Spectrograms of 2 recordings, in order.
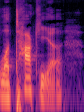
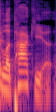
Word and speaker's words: Latakia: And it actually, most people over there are going to, refer to it more as Latakia. That's kind of the pronunciation. – That's the correct pronunciation? – I'm butchering it in my southern drawl, right, but yeah, they right. say Latakia. – Latakia.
